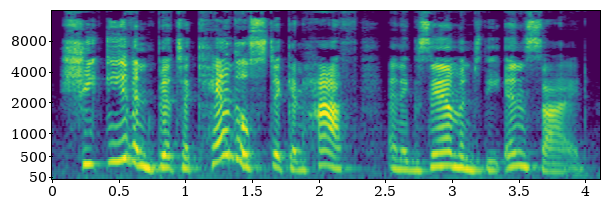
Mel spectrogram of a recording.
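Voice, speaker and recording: A woman narrating a scripted children's story in a dramatic, expressive way. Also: high-pitched, moderate pace.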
